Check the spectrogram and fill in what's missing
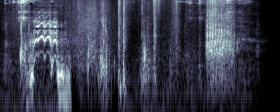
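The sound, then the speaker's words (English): Prince Philip's horse whinnies loudly, its wavering neigh rising and falling, followed by a few heavy hoof clops and shuffling steps as he hops off it, before the sound cuts off. “Philip didn't know that Briar Rose was a princess either, but he was so taken with her beautiful song, he hopped off his horse.”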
